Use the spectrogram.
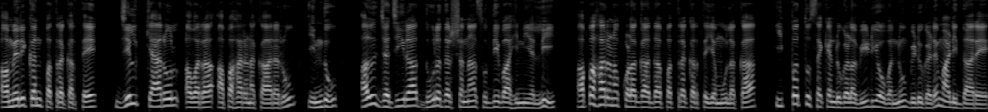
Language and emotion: Kannada, neutral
